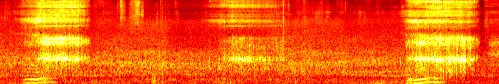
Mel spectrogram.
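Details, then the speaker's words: Woman sleeping out cold, snoring with repeated rough snores on inhalation roughly every four seconds, over steady fan noise with a window partly open on a cold night. "That window we got open part way. And she is snoring."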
